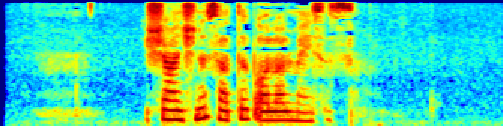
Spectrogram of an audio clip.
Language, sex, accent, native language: Uzbek, female, Farg'ona, Uzbek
